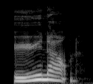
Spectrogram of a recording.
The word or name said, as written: øgenavn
